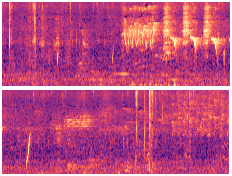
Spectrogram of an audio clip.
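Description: Birds chirping, with a cluster of quick downward-sliding chirps about three seconds in and a short trill a little later, over faint splashing and squelching of hands working in shallow muddy water.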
